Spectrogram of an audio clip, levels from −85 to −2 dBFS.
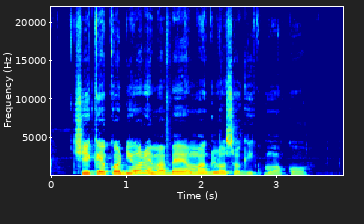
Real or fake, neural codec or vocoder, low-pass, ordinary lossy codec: real; none; none; none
